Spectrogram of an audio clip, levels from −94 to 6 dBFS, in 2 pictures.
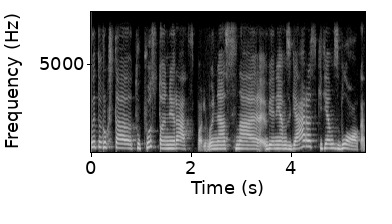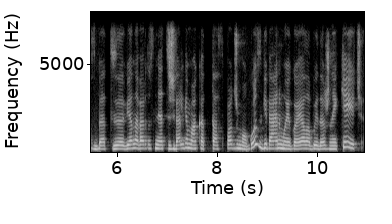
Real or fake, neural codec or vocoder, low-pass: real; none; 7.2 kHz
